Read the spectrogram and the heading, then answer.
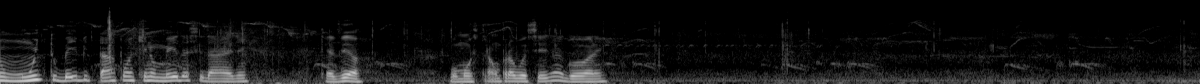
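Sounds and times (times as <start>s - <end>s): birds chirping and calling: 0.0s - 12.0s
low outdoor background: 0.0s - 12.0s
soft clicks: 9.2s - 12.0s.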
